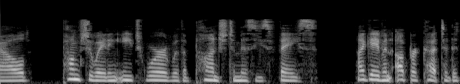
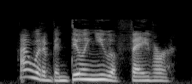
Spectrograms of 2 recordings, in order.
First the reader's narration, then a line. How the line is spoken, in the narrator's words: Missy sneered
